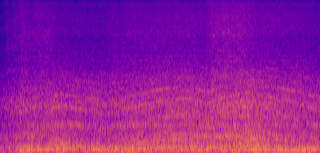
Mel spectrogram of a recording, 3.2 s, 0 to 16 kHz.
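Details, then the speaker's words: 1987 Chevy Monte Carlo Luxury Sport, long-sitting with rotten-smelling fuel: engine revs rough with scattered pops, hesitates and tries to stall under throttle; popping on acceleration, cause unknown. "uh it start I tried stalling out when you give it any gas foreign yeah she's not happy guys"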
